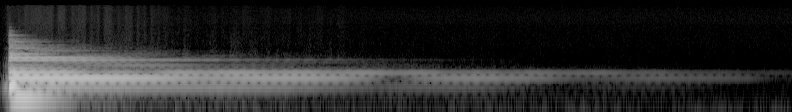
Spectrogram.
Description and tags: A, on a nylon strung guitar. belongs to samplepack "Notes on nylon guitar".
a, guitar, music, note, nylon, string, strings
